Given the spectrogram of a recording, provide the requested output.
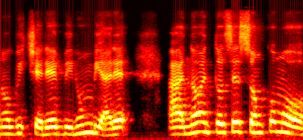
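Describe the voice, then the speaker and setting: Speaking with an Oaxacan accent, a woman has a dark, mellow tone and ordinary pitch variation. She keeps a moderate pace over a quiet background. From Oaxaca, Mexico (Zapotec village), raised in Los Angeles from age 10. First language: Zapotec (speaking Spanish). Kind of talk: interview. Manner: hesitant, many fillers.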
